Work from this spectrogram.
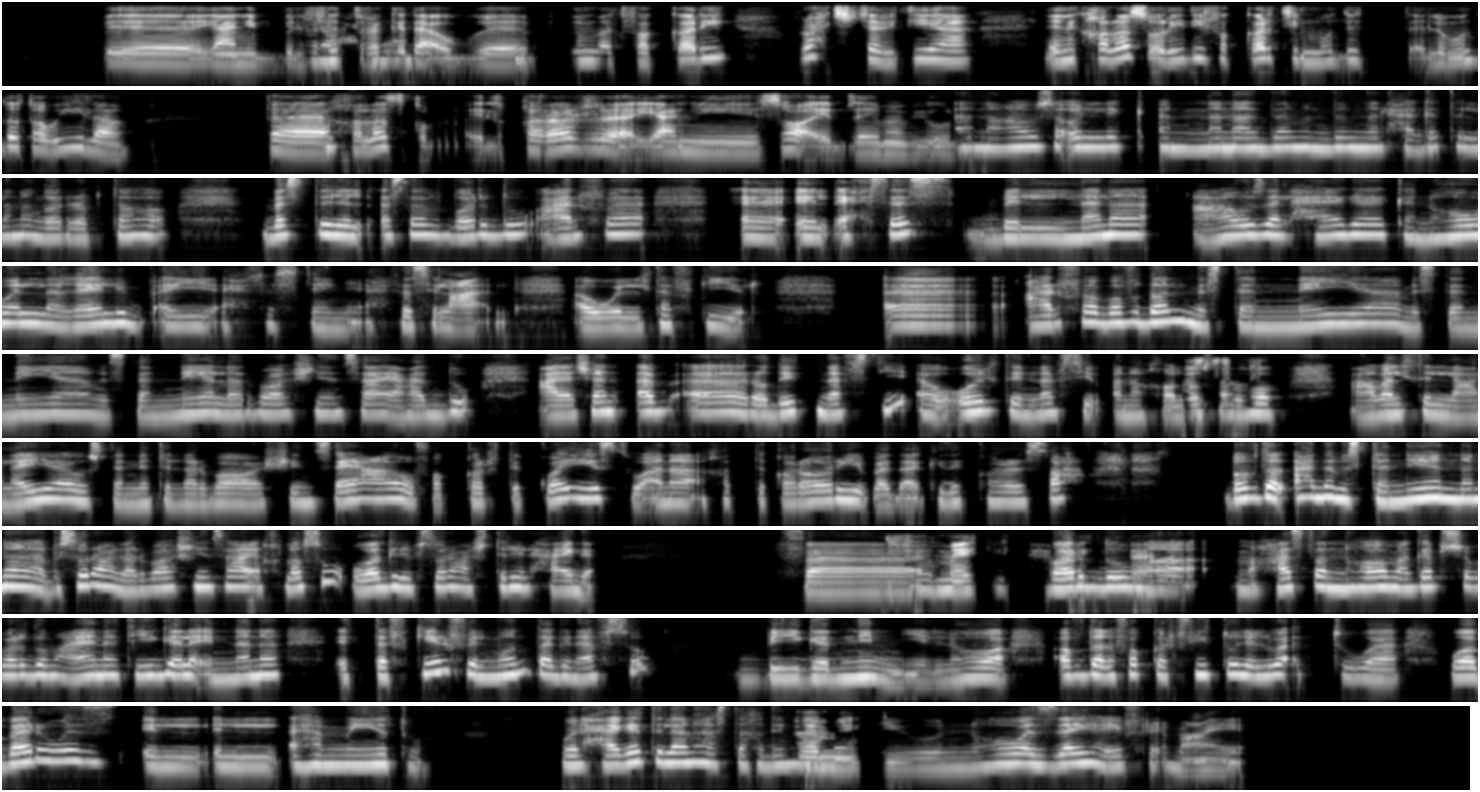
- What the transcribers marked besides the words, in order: unintelligible speech; in English: "already"; horn
- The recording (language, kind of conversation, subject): Arabic, advice, إزاي أفرق بين الحاجة الحقيقية والرغبة اللحظية وأنا بتسوق وأتجنب الشراء الاندفاعي؟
